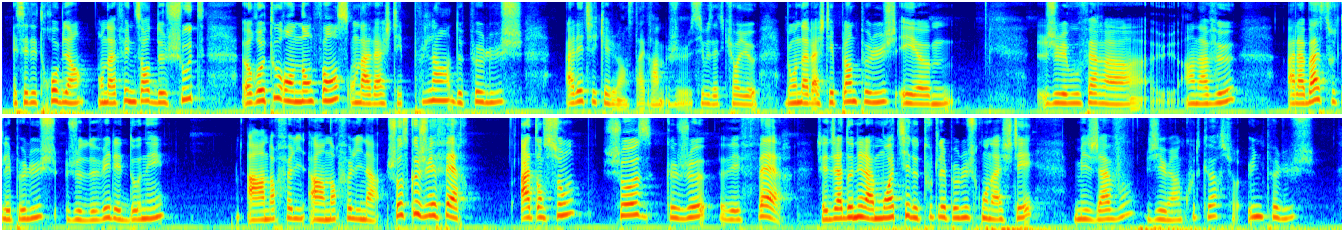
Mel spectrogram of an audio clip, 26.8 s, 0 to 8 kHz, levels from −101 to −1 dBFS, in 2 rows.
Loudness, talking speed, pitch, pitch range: -25 LUFS, 215 wpm, 225 Hz, 200-245 Hz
